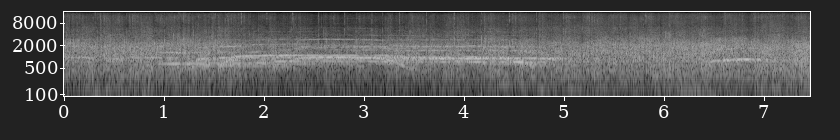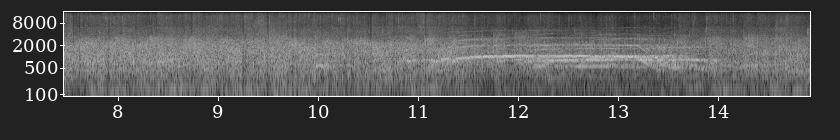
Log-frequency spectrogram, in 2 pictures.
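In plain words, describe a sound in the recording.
Young women in the audience cheer and whoop loudly.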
